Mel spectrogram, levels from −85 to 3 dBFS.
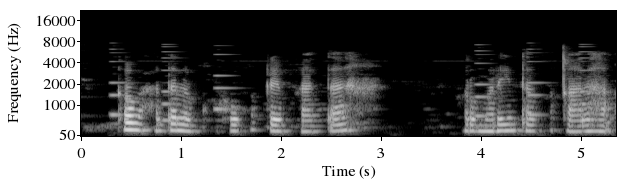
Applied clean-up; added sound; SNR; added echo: classical method WPE with log-MMSE.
